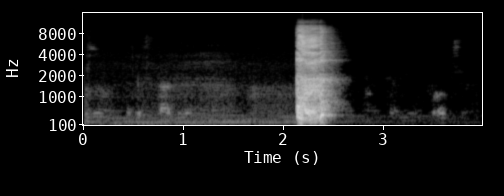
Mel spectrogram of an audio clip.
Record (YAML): cough_length: 4.0 s
cough_amplitude: 26025
cough_signal_mean_std_ratio: 0.23
survey_phase: beta (2021-08-13 to 2022-03-07)
age: 45-64
gender: Female
wearing_mask: 'No'
symptom_fatigue: true
symptom_headache: true
symptom_onset: 13 days
smoker_status: Never smoked
respiratory_condition_asthma: true
respiratory_condition_other: false
recruitment_source: REACT
submission_delay: 2 days
covid_test_result: Negative
covid_test_method: RT-qPCR
influenza_a_test_result: Negative
influenza_b_test_result: Negative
